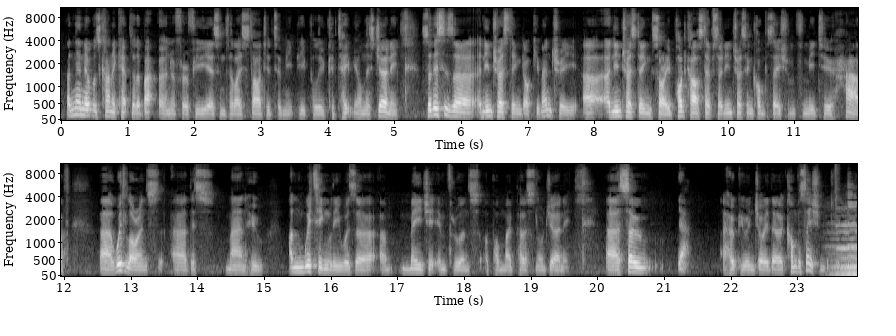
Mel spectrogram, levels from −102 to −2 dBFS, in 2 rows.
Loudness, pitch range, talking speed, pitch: -26 LUFS, 105-125 Hz, 185 wpm, 110 Hz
